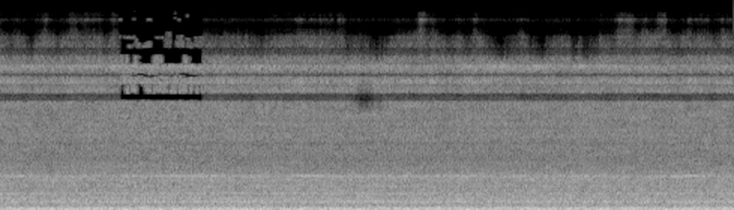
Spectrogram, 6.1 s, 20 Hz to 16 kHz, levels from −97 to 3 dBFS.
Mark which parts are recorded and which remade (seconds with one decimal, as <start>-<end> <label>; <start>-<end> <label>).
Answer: 0.0-1.0 remade; 1.0-1.7 recorded; 1.7-6.1 remade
